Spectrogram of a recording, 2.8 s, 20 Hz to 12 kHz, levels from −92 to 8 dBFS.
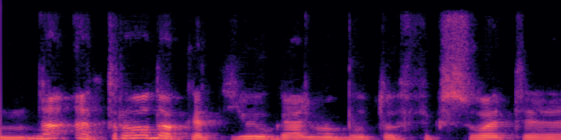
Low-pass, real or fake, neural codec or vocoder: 10.8 kHz; fake; vocoder, 44.1 kHz, 128 mel bands every 256 samples, BigVGAN v2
